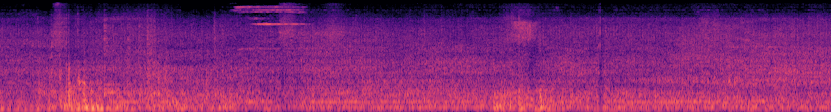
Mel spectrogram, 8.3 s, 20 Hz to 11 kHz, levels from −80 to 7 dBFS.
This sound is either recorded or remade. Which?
remade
